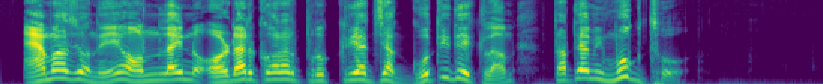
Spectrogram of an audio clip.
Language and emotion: Bengali, surprised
